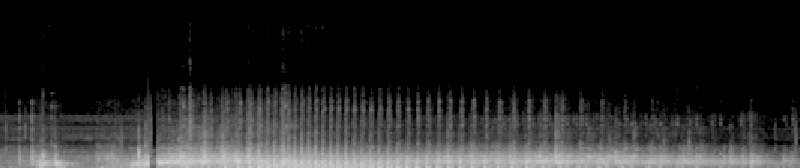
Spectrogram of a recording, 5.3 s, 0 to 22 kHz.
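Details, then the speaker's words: Titan Industrial 8500 W generator, 13 hp Honda-clone engine, fuel reaching carburetor, fuel squirted into intake: catches, fires in a quick uneven patter a few seconds, then dies; gummed-up clogged carburetor, to be cleaned. "So what's going on with this is it simply will not start. We have fuel going into the carburetor, but it simply won't start."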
